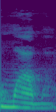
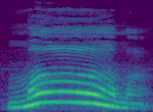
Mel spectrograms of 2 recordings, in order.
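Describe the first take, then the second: First: Said in the usual way. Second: First syllable of Мама drawn out high; Мама with a long, raised first syllable, falling at the end; stressed first syllable. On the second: Shown as a demonstration. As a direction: stretch and lift the first "ма" in Мама. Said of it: "я вимовляю сильніше".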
